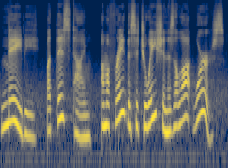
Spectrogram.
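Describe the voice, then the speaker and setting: Game casting: tiny solemn spirit creature, very high voice, slow deliberate delivery. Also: female voice, big pitch swings. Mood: concerned. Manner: earnest, deliberate, cautioning. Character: small cute cat-like spirit guide, gentle and solemn. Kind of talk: video game cutscene voice acting.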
